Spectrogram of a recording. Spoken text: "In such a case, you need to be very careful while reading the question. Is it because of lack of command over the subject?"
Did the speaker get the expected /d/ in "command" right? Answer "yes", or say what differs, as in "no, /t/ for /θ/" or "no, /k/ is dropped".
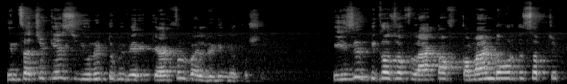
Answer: yes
